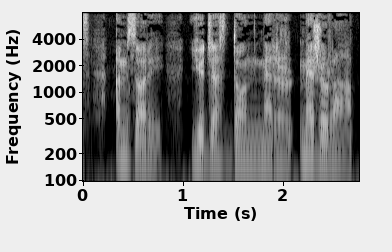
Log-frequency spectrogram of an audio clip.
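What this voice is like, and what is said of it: Imitates another person's voice. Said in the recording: “That was a terrible Iman. That was the worst impression. ... it was actually very good. ... It was actually pretty good.”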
